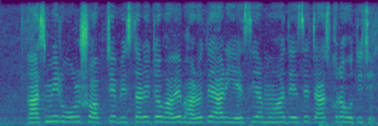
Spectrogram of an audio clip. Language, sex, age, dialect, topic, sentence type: Bengali, female, 18-24, Western, agriculture, statement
